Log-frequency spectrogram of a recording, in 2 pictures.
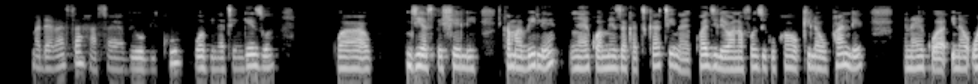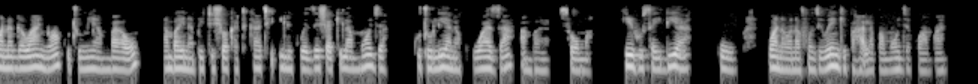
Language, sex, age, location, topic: Swahili, female, 25-35, Nairobi, education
